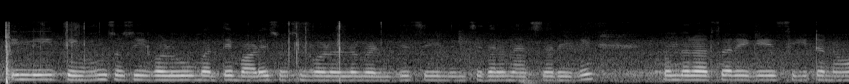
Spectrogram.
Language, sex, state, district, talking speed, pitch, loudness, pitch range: Kannada, female, Karnataka, Belgaum, 90 wpm, 200 Hz, -22 LUFS, 195-210 Hz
